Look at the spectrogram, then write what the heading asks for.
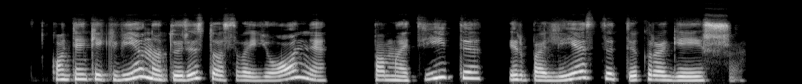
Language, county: Lithuanian, Vilnius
